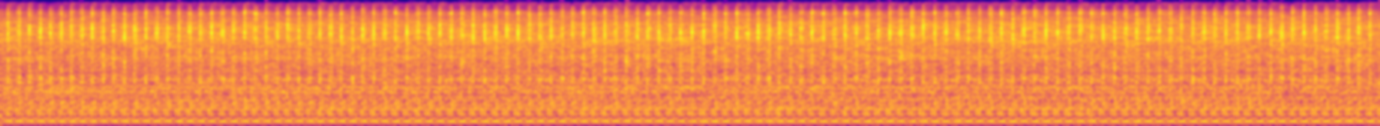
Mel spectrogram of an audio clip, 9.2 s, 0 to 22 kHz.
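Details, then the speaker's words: 1979 Honda XL500S single idling with loud, harsh jackhammer-like chatter from a massive exhaust leak wrapped with a piece of leather glove; carb also overflowing from bad float needle; exhaust leak. "And if it sounded like it had a massive exhaust leak, that's because it had a massive exhaust leak with a piece of leather glove wrapped around it."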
